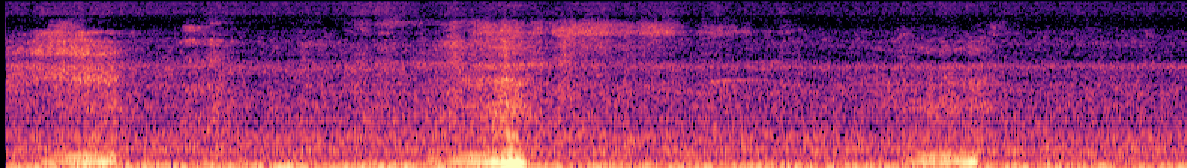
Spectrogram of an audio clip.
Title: The Snoring Dog🐕🐕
